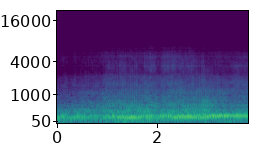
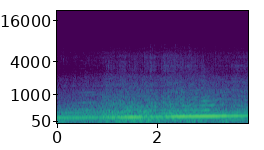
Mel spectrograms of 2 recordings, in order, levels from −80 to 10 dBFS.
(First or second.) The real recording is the second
